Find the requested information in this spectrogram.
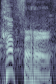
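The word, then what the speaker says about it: Kupferer: We're here with the Best Actor nominee for Ghostlight, Keep Cup for Her.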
